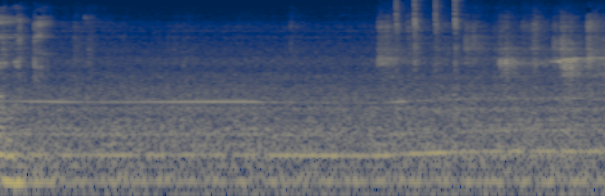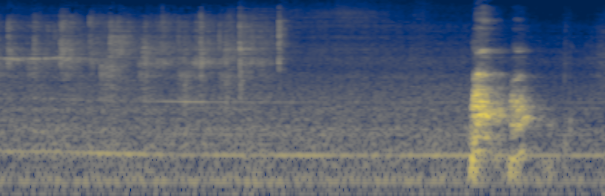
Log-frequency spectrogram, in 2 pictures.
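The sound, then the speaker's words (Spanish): A female dog named Suriña, who likes music, lets out two quick, sharp barks near the end, after several seconds of quiet hum with faint scattered clicks and rustles. “Estou con a miña perra Suriña, que lle gosta a música.”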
